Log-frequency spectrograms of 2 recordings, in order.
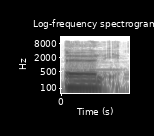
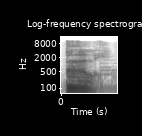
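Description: First: Hong Kong accent, with the lips pushed forward. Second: British accent, with the lips kept neutral. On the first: "我哋香港人通常咧系early" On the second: "个嘴唇嘅动作係neutral 嘅"

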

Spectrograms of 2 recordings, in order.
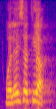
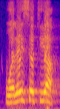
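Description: Both takes have the same delivery.

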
